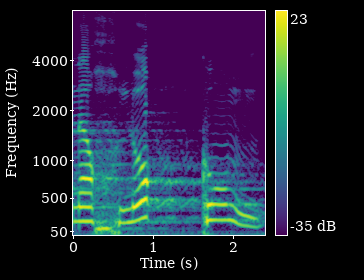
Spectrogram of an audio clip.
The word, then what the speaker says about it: نخلقكم: ألم نخلق كأنك ستنطق قافا ثم تختم بكاف. ألم نخلقكم إذن تبدأ بقاف وتختم بكاف.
